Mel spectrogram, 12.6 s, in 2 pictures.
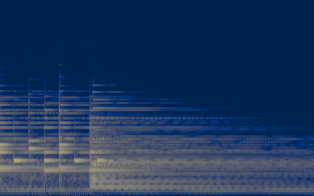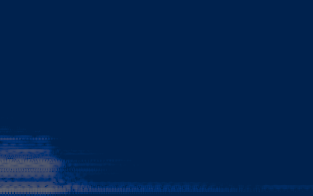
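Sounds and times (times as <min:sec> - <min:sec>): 
upright piano in an underground tunnel: 0:00.0 - 0:07.5.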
